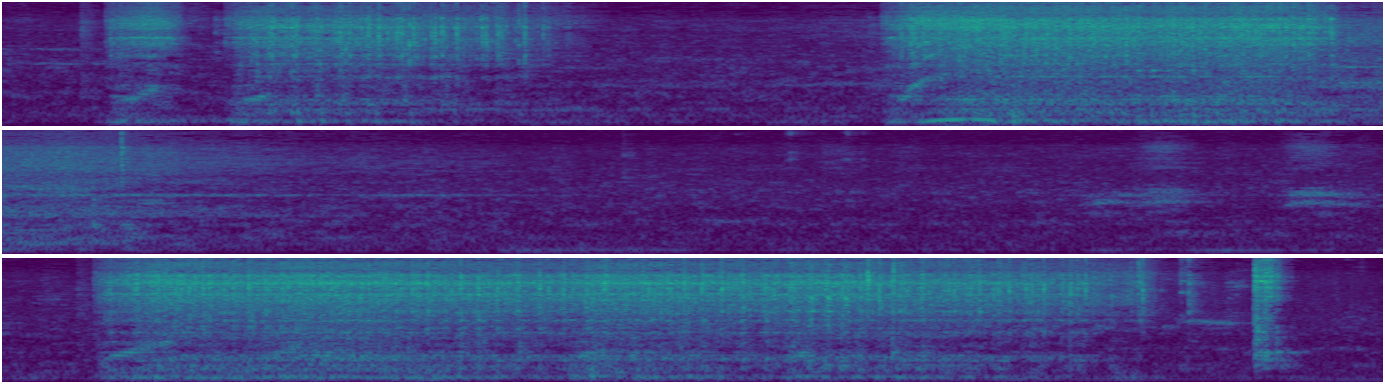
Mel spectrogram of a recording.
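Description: A sewing machine stitches a princess-cut V-neck blouse in two long loud bursts of rapid whirring, with quieter handling and faint mechanical clicks in the pause between them.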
